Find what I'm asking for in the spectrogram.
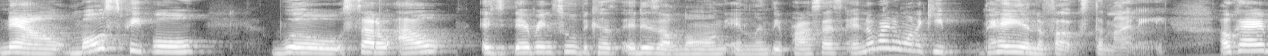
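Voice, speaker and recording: An animated woman's voice, fairly high in pitch, with lively intonation at a moderate pace. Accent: American. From New Jersey. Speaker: sports show host. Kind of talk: casual chat. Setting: livestream on camera.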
